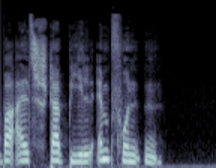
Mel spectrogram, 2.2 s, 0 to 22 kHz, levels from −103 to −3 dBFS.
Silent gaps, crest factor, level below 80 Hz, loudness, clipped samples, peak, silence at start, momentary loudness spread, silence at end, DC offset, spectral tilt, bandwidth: none; 16 dB; -50 dBFS; -27 LUFS; under 0.1%; -12 dBFS; 0 s; 7 LU; 0.55 s; under 0.1%; -5.5 dB/octave; 15.5 kHz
